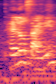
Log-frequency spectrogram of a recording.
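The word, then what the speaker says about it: phthalocyanine: Doped थैलोसाइनिन, P silent है उसका।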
